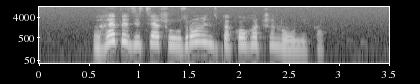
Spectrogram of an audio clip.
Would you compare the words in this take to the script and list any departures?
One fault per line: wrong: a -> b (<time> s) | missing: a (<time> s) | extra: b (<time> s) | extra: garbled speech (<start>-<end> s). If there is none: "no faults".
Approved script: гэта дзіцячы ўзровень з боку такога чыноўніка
missing: боку (1.8 s)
